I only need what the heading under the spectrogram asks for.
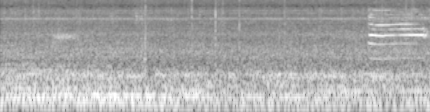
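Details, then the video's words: Kitten, one of Black Mama's three babies and the one with the smallest eye, suffering diarrhea and losing weight, being fed tuna broth and glucose water; a single high, slightly wavering meow near the end over a constant low rumbling hum. "Kitten is having diarrhea"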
